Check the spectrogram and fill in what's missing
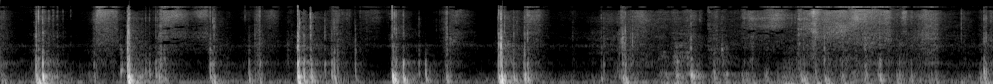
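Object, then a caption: Cardboard box. Long nails grip and scratch a large, hollow, printed cardboard headset box held up, tapping and rubbing across its surface and edges. Five distinct hollow, low-pitched knocks come in the first half, followed by a quieter, steady run of dull scratching and rustling over the cardboard.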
